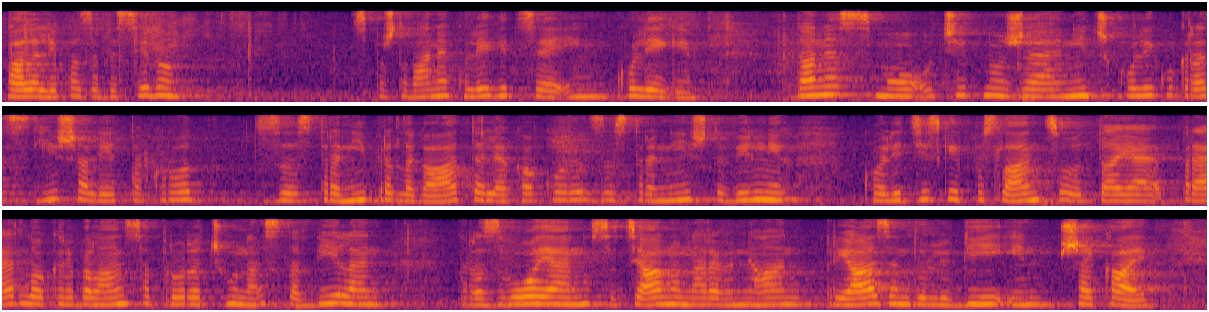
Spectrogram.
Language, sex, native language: Slovenian, female, Slovenian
